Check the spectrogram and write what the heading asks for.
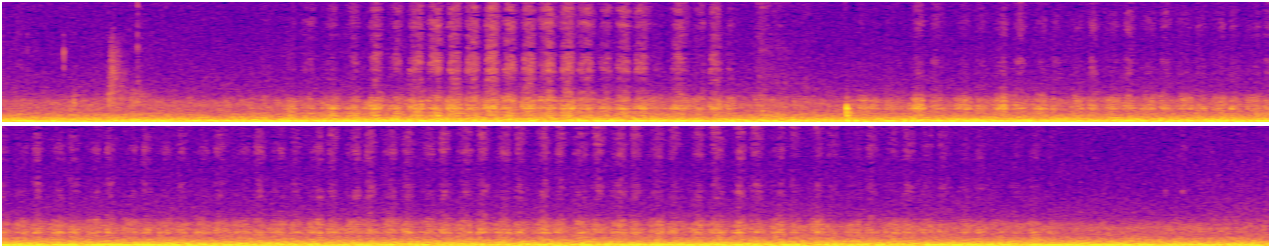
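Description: Graphite drawing pencil shading on paper: faint repeated scratchy strokes as the side of a drawn cylinder is filled in with tone.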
